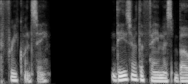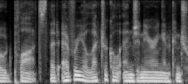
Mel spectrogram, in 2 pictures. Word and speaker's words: Bode: Bode, whose name is pronounced Bode, even though everyone wants to say Bode like the English word, developed a different but related graphical technique.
